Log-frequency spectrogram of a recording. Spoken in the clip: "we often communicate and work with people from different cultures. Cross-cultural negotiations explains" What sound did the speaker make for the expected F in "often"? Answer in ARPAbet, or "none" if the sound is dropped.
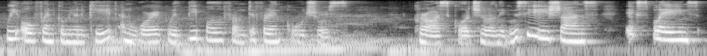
F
